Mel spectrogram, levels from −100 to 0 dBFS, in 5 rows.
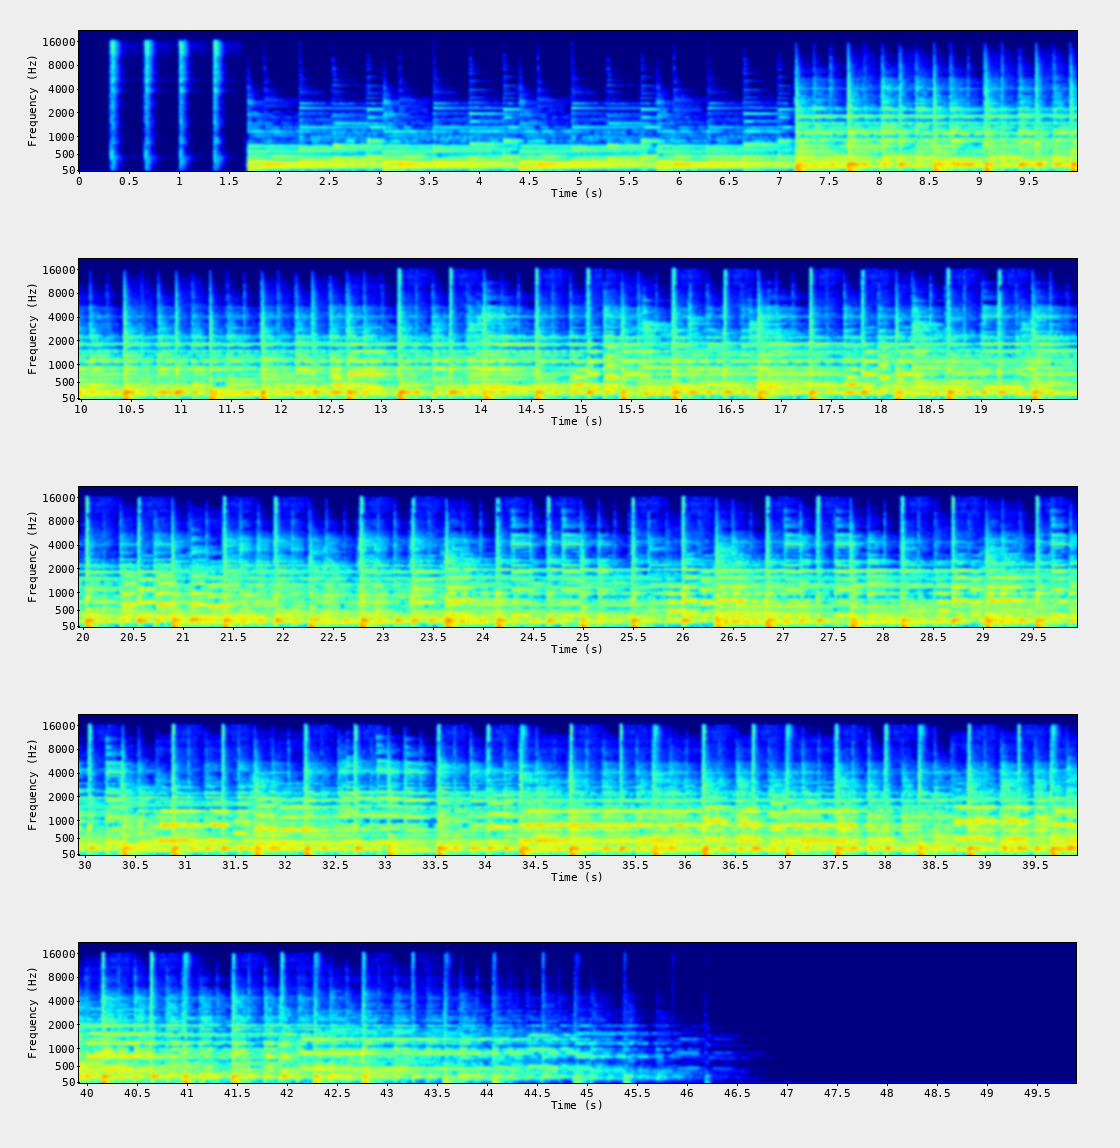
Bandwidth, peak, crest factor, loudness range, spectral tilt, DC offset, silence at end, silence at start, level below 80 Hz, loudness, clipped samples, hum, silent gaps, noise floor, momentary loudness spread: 16.5 kHz; -12 dBFS; 20 dB; 7 LU; -6 dB/octave; under 0.1%; 4.45 s; 0.3 s; -40 dBFS; -31 LUFS; under 0.1%; none; none; under -90 dBFS; 9 LU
